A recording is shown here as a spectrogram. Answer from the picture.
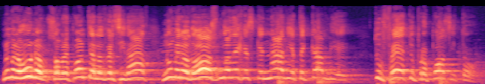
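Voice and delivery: full-force preacher shouting his points; preaching shout. Acted. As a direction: hammer each point home to the congregation.

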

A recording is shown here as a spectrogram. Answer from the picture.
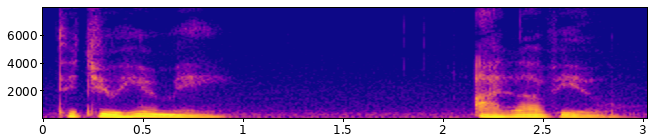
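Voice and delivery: ordinary talk

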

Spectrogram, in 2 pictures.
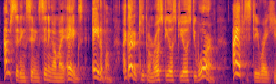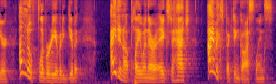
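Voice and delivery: fussy goose, fast and chattering; a busy goose repeating herself; honking bossy goose. Acted. The goose explains about eggs.

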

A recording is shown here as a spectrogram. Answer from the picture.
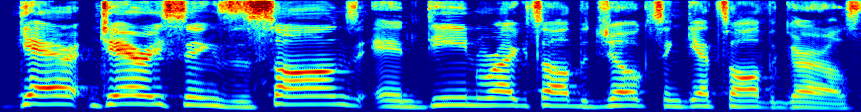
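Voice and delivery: lightly mocking showman, leading a round of applause; sarcastic emcee calling for applause. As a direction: hype the player up mockingly while clapping. Coach mocking, clapping.

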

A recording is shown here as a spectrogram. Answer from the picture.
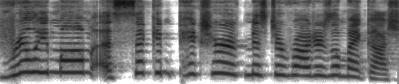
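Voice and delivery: high, loud mock disbelief; incredulous son. Son catching mom with a second picture, incredulous.

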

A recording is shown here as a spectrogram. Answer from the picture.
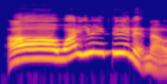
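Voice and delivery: surprised. Real, not acted. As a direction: caught off guard by the phone. Phone stops warning him.

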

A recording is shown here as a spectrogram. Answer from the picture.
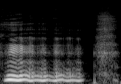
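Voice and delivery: loud, high fairy giggle; impish giggle. A narrator's reading. Fairy laughing at the children, impish giggle. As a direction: giggle like a mischievous sprite.

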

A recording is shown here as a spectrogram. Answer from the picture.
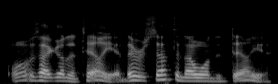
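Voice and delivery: normal talking voice

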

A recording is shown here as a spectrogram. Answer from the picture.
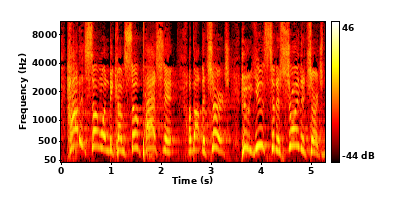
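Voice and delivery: high, pressing preacher's call; fervent preaching. Real, not acted. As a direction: drive the question home with fire. Preacher building fervour.

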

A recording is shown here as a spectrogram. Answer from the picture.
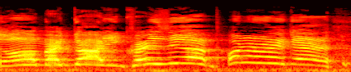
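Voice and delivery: high, loud, incredulous protest; mock outraged exclaim. Retelling being mistaken for Mexican, high loud outrage. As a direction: act out being insulted over your heritage. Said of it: "And I'm like".

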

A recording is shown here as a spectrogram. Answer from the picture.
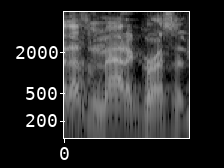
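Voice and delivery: ordinary talk, nothing marked

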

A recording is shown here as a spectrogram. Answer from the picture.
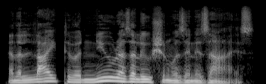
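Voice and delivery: ordinary delivery

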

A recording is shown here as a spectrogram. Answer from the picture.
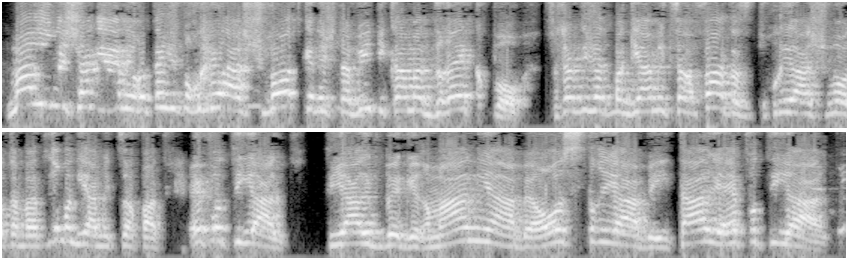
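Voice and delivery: shouting, indignant rant at the audience; loud mock rant. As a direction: bellow it like an outraged demagogue. Loud persona.

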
